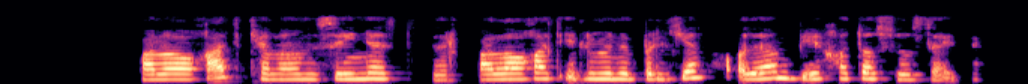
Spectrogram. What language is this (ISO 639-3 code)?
uzb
